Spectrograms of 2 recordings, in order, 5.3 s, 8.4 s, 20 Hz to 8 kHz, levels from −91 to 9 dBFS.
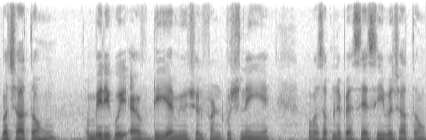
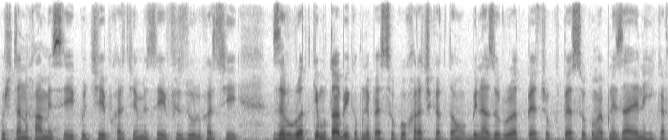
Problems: none marked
